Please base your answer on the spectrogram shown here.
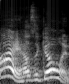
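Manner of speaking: very high, nervous voice. Demonstrating how you sound nervously approaching a woman: nervous high voice. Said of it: "You'll get real high".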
